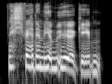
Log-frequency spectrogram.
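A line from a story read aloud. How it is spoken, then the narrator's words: Laughing. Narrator (German): sagte Anna lachend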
